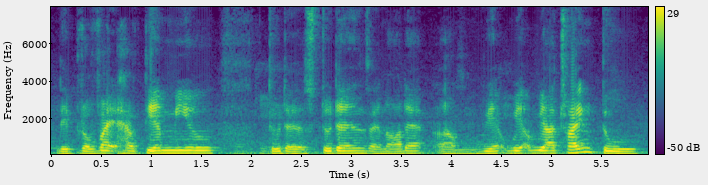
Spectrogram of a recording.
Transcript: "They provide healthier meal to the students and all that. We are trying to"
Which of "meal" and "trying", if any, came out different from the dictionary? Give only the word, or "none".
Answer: none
